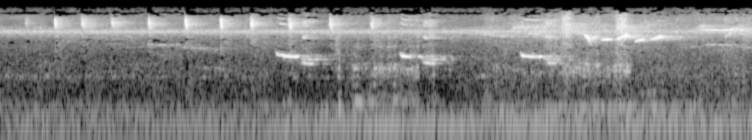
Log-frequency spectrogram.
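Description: A Black drongo gives rapid, high, sharp chips several times a second, with short falling notes and a few thin squeaky whistles, over a low steady hum.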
